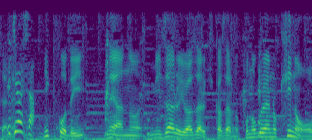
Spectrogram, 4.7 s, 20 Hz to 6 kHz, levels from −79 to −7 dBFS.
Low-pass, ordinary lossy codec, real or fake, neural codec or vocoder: 5.4 kHz; none; real; none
